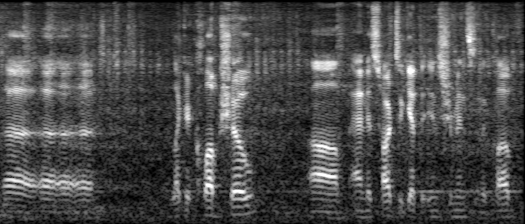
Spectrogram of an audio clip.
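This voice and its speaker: Low-voiced young man, halting, city noise behind. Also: steady tone. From Hong Kong. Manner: halting, repeats words, slangy with frequent "like" and "you know". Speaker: music artist, interview guest. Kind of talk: casual chat. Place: outdoors on an urban rooftop. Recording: clear outdoor city traffic noise.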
